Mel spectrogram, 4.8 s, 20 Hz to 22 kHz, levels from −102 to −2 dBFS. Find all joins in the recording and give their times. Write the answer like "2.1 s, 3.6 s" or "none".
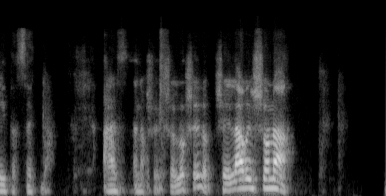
1.8 s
